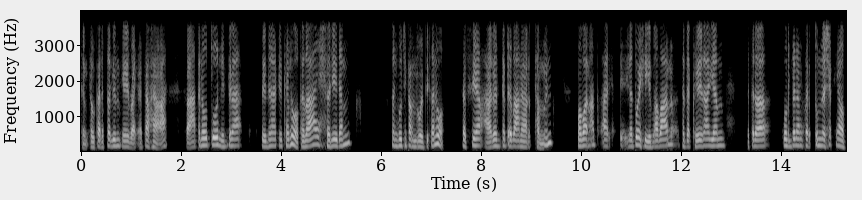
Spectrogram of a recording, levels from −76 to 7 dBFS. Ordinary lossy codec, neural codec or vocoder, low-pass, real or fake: none; codec, 16 kHz, 0.5 kbps, FreqCodec, larger model; 3.6 kHz; fake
